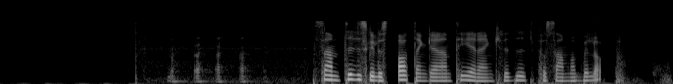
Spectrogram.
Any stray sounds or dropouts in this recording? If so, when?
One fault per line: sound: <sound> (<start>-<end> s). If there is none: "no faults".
sound: laugh (1.7-2.7 s)
sound: dropout (3.9-4.0 s)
